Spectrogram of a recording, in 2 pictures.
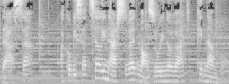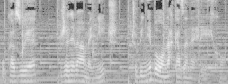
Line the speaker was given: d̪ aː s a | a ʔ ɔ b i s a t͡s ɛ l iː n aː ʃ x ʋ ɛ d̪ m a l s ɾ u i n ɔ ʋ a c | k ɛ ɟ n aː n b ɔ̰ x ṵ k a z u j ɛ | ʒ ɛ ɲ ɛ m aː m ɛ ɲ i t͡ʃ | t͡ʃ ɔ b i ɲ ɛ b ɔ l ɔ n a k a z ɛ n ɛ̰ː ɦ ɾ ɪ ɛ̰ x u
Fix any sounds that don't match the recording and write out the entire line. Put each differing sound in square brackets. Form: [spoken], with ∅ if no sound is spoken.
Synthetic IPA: d̪ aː s a | a [k] ɔ b i s a t͡s ɛ l iː n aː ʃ [s] ʋ ɛ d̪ m a l [z] ɾ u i n ɔ ʋ a c | k ɛ ɟ n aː [m] b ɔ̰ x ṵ k a z u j ɛ | ʒ ɛ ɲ ɛ m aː m ɛ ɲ i t͡ʃ | t͡ʃ ɔ b i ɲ ɛ b ɔ l ɔ n a k a z ɛ n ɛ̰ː ɦ ɾ ɪ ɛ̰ x u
